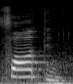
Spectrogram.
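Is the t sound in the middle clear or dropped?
dropped. The t sound is barely heard. This is the American way. "ถ้าเป็นอเมริกาเมื่อไหร่ตัว t ตัวนี้จะลงท้ายเป็นเหมือนอื่นแบบนี้ค่ะ"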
